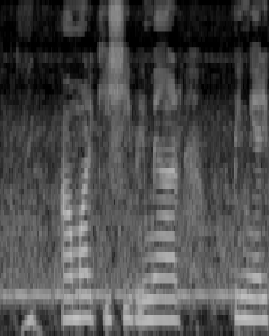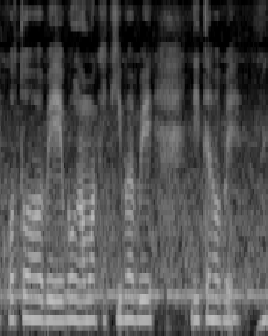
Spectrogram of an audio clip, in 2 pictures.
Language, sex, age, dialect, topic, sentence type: Bengali, female, 25-30, Northern/Varendri, banking, question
